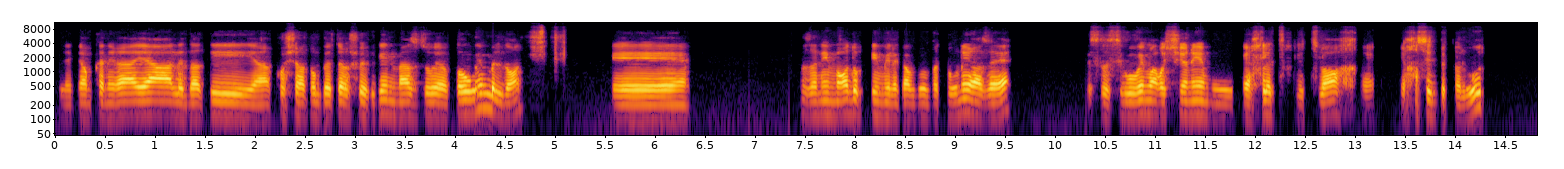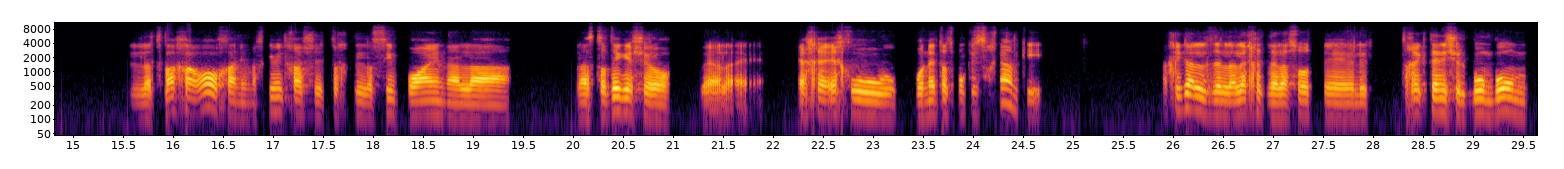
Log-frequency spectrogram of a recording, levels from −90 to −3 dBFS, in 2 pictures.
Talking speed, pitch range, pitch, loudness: 125 wpm, 110-125 Hz, 115 Hz, -17 LUFS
